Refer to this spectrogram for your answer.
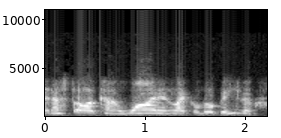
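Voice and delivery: ordinary talk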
